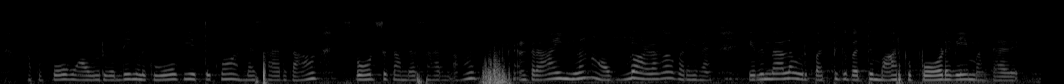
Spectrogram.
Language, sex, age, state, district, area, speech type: Tamil, female, 18-30, Tamil Nadu, Ariyalur, rural, spontaneous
